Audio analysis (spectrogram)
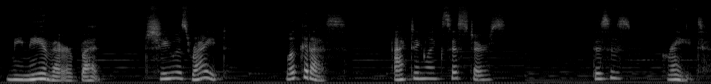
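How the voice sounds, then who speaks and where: A woman's voice: fairly high pitch, slow pace, pauses often, a little mellow, soft background music. A woman playing a wry, understated teenage schoolgirl in an audio drama. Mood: tentative, warm. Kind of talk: scripted audio drama dialogue.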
